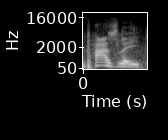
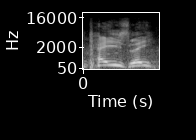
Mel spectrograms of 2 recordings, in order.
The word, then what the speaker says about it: Paisley: was number 15, Finn Pasley there, strutting in under, or over in the red zone. Not a great start here for the Oratory men. Just heard I've pronounced that wrong. Finn Paisley is the try scorer for Whitchurch High School.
